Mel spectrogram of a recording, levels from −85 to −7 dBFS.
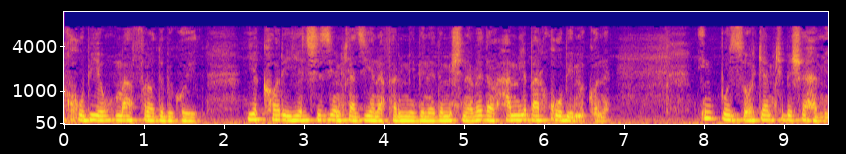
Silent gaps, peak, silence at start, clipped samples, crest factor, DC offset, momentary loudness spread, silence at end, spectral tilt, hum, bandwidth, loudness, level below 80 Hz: none; -2 dBFS; 0 s; under 0.1%; 10 dB; under 0.1%; 19 LU; 0 s; -6.5 dB/octave; none; 7.8 kHz; -13 LUFS; -34 dBFS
